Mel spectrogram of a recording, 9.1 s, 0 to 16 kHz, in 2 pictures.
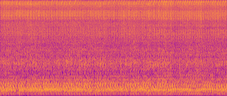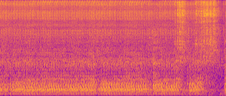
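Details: Yamaha TTR230 single, first run after carburetor float repair and oil fill: fast, steady but with irregular sharp pops, a lean misfire from an intake boot air leak; owner first suspected an exhaust leak.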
